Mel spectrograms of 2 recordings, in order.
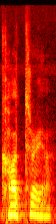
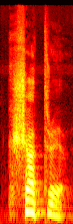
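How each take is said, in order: First: It is said with Bengali pronunciation. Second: It is said with standard pronunciation.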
